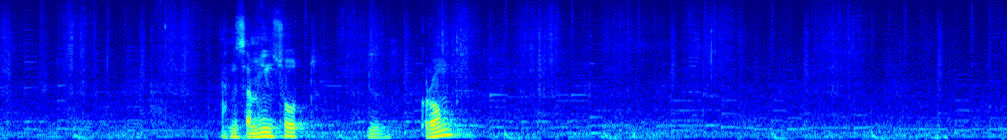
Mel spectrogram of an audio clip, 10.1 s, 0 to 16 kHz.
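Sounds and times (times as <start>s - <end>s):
cabbage crunching and squishing: 0.0s - 9.6s
quiet background music: 0.0s - 10.0s.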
